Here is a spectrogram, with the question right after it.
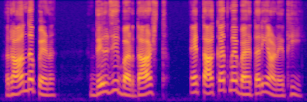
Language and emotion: Sindhi, neutral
